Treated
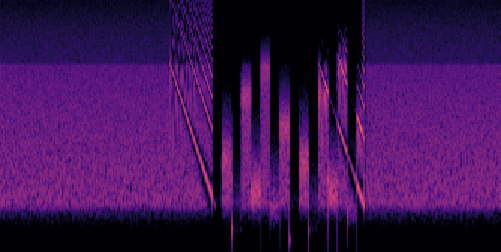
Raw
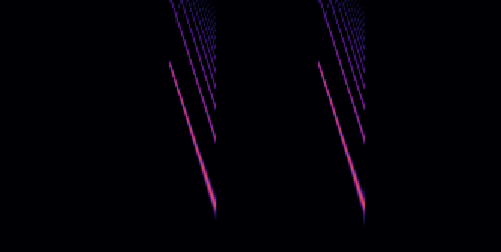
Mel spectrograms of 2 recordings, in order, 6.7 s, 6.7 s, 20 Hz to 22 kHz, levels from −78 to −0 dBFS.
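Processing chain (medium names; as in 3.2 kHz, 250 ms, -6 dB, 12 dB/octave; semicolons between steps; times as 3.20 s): spectral levelling over time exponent 0.2; 2.83–4.83 s: step-sequenced low-pass 7.8 Hz 220–7800 Hz; trim -1 dB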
